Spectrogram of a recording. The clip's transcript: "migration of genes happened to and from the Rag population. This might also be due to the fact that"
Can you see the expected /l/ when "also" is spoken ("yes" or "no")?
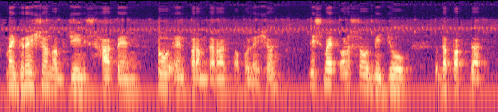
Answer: yes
